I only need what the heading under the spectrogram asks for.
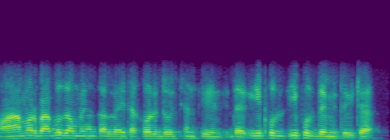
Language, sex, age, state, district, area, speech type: Odia, male, 18-30, Odisha, Kalahandi, rural, conversation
